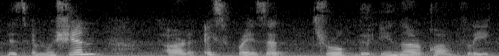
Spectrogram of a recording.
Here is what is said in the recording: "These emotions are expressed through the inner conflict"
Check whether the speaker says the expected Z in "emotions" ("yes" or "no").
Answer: no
